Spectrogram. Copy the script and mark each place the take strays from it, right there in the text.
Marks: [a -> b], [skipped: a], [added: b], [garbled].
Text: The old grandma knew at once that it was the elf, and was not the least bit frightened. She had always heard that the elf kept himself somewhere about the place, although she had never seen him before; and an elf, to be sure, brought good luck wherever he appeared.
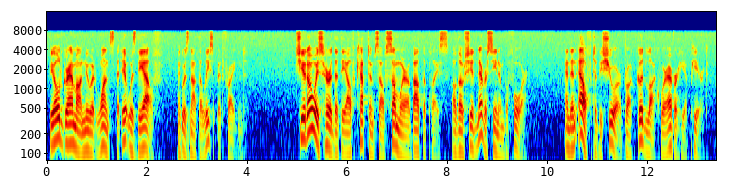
The old grandma knew at once that it was the elf, and was not the least bit frightened. She had always heard that the elf kept himself somewhere about the place, although she had never seen him before; and an elf, to be sure, brought good luck wherever he appeared.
